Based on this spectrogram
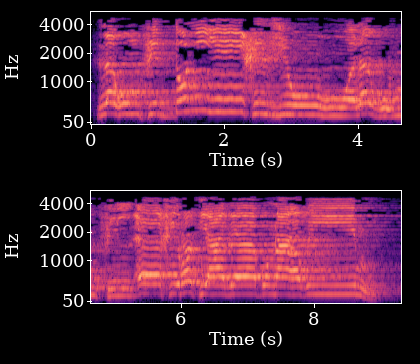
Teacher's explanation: أبو عمرو بتقليل الدنيا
